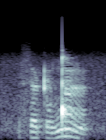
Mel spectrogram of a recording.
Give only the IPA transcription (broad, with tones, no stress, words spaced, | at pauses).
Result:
sœ˨ʈo˨ ŋ͡ǃœ̃˥˨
